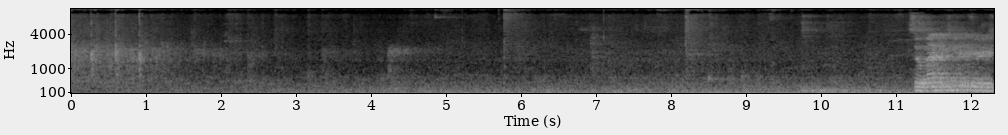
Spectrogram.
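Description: An audience murmurs quietly nearby.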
